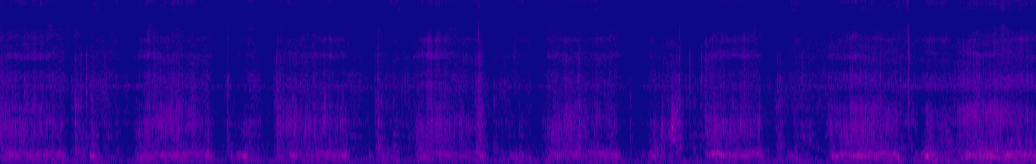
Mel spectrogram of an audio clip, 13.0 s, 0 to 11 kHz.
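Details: Sleeping baby, soft rhythmic slightly growly snores about 35 a minute in a quiet room; snoring.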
